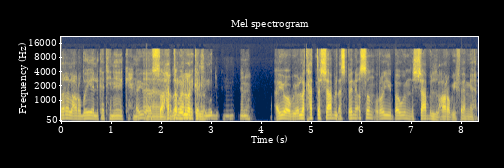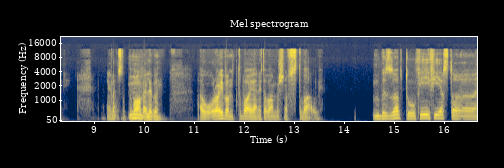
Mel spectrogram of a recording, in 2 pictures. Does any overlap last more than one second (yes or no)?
yes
